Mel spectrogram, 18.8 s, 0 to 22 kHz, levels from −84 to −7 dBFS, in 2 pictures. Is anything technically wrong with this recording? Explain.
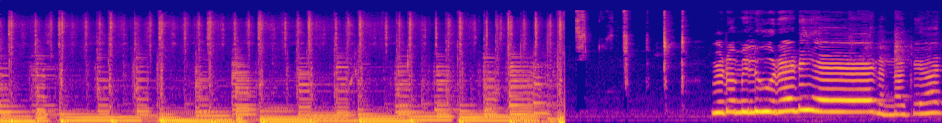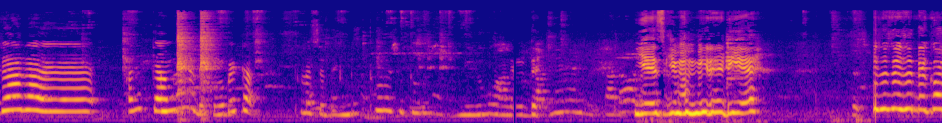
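No, nothing in the signal points to a technical problem; the recording is clean throughout.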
